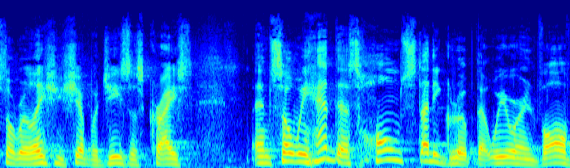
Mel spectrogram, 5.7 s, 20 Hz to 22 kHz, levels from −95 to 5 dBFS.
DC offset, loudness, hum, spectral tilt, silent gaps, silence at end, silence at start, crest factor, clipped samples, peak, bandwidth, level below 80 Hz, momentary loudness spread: under 0.1%; -31 LUFS; none; -5 dB/octave; none; 0 s; 0 s; 16 dB; under 0.1%; -14 dBFS; 15 kHz; -68 dBFS; 5 LU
